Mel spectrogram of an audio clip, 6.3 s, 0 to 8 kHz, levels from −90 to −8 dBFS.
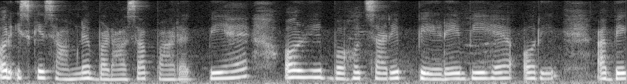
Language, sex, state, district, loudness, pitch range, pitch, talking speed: Hindi, female, Uttarakhand, Tehri Garhwal, -17 LUFS, 195-220 Hz, 205 Hz, 170 wpm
